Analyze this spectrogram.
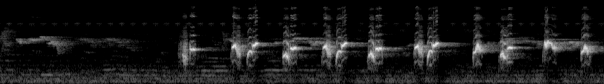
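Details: After a soft whistled lead-in, a Sooty-headed bulbul breaks into fast 'ropel panjang' singing: doubled, snapping chirps repeat steadily, about two and a half per second.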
